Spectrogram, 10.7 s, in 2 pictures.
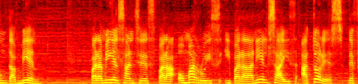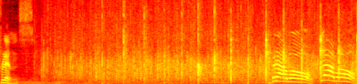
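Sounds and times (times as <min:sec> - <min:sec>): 
speech: 0:00.0 - 0:00.8, 0:01.4 - 0:06.3, 0:09.6 - 0:10.7
audience applauding in the Flumen theatre in Valencia: 0:05.9 - 0:10.7.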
